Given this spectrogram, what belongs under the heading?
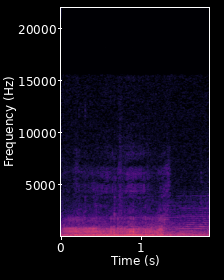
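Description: A dog in the video game Dragon Age 2 growls and barks, a low continuous rumbling growl with a throaty bark-like swell, close and steady throughout.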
